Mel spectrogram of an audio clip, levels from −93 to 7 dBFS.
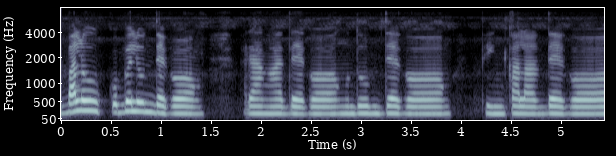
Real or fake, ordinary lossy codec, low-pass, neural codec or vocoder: real; none; 7.2 kHz; none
